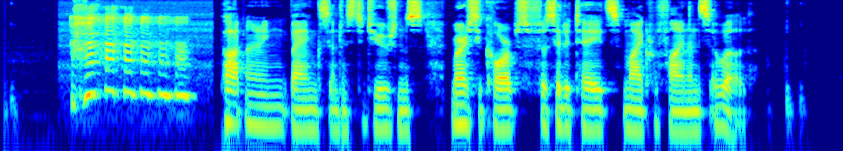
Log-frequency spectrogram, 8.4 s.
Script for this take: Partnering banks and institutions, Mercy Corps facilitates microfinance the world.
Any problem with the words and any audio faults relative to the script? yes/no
yes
